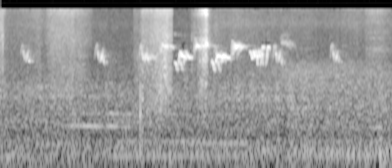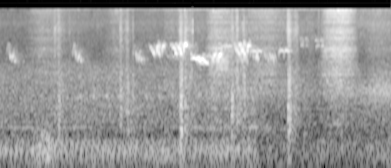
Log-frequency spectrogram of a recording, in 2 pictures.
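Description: Birds chirping: short falling chirps repeated every half second or so, with two quicker flurries of notes, over a faint steady low background and a few sharp clicks.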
